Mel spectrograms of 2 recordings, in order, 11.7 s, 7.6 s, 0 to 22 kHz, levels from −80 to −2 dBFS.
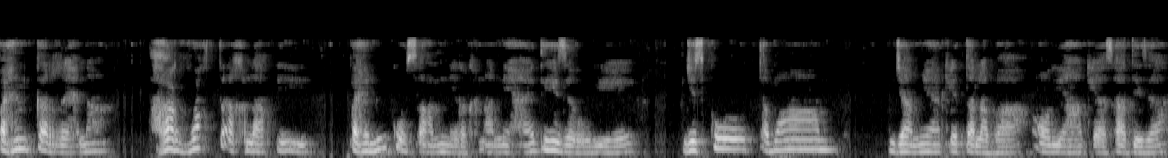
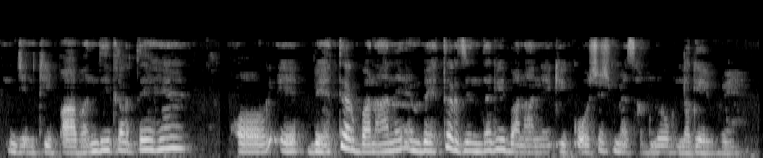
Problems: background sounds at intervals, background conversations at intervals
